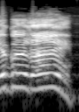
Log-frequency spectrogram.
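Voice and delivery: loud, high, hammering repetition; imitated insistent shouting. Woman telling patient he will die, insistent shouting. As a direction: shout it at them as a verdict.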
